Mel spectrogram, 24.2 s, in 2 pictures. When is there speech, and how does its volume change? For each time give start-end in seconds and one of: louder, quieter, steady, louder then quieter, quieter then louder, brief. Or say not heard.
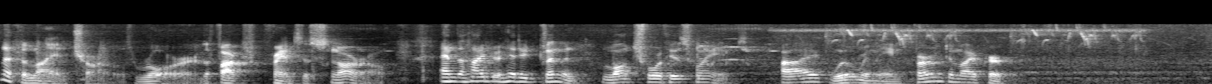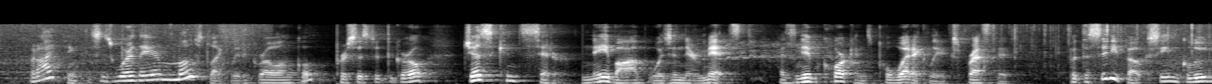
0.0-10.2 steady
12.4-24.2 steady.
